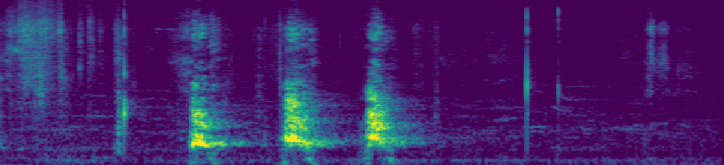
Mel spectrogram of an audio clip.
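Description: A young Gull Terrier gives three deep, forceful barks in quick succession, about half a second apart.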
